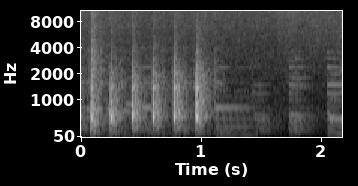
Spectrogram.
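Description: A rapid, even run of knocks on a door, about six a second, stopping about a second in, over soft background music.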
